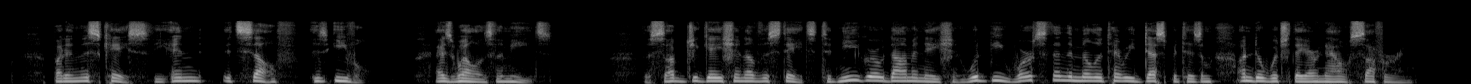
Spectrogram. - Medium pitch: Yes, medium, 145 Hz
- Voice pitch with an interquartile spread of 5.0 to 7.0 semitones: No, average, 3.9 semitones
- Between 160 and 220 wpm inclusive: No, average, 145 wpm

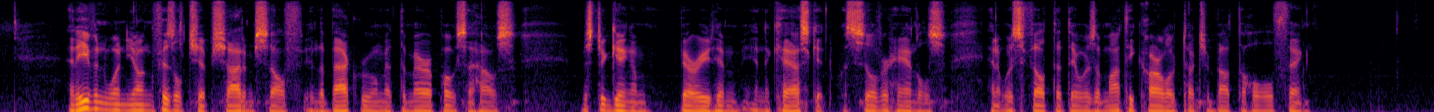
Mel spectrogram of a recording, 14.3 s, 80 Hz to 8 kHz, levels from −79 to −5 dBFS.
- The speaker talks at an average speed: Yes, average, 165 wpm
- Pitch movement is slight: Yes, narrow, 1.8 semitones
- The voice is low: Yes, very low, 95 Hz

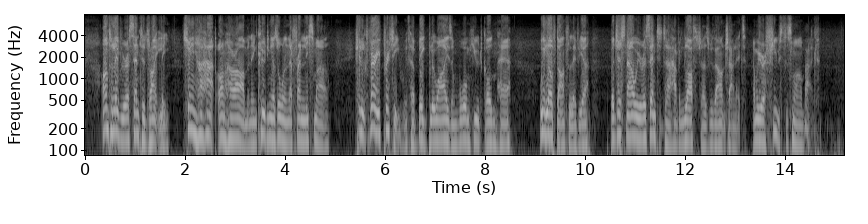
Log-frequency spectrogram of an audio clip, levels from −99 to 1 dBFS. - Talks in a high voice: No, low, 130 Hz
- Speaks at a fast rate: Yes, fast, 215 wpm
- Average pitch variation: Yes, average, 4.0 semitones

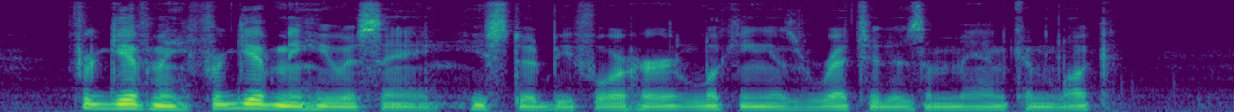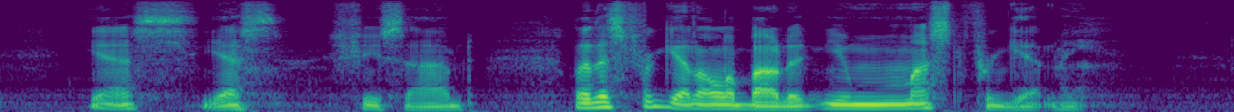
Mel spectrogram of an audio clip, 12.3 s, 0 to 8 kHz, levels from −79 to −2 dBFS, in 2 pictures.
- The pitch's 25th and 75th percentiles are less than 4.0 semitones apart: No, average, 5.2 semitones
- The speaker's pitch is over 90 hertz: No, very low, 85 Hz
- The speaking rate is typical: Yes, average, 160 wpm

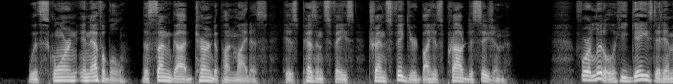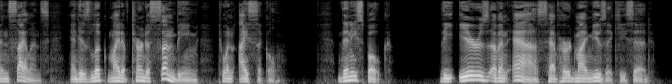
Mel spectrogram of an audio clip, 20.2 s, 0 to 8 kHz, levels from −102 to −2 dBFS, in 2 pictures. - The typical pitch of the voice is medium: No, low, 105 Hz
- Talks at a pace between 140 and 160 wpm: Yes, average, 150 wpm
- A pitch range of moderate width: No, wide, 6.3 semitones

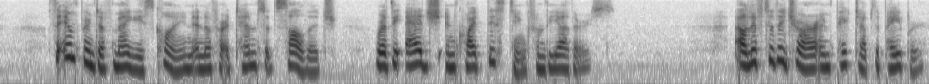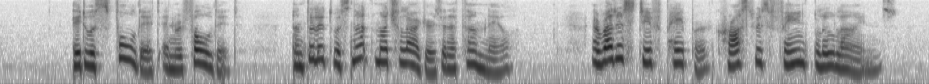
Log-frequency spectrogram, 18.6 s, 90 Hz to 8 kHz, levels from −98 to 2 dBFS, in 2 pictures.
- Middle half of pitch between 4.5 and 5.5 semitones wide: Yes, average, 4.8 semitones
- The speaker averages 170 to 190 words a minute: Yes, average, 175 wpm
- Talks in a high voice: Yes, high, 230 Hz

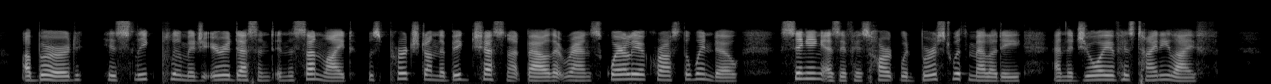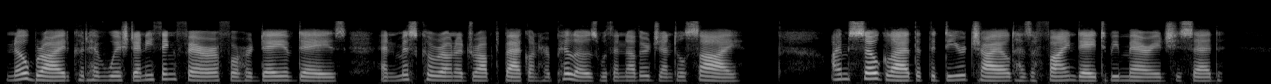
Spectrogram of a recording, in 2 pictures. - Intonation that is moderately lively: Yes, average, 3.1 semitones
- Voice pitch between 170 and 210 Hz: Yes, medium, 185 Hz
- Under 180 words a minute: No, average, 185 wpm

